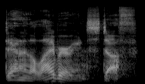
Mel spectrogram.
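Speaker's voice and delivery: ordinary delivery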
